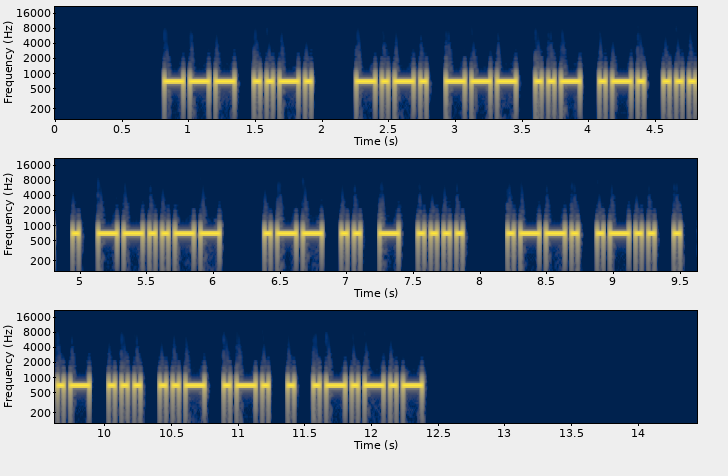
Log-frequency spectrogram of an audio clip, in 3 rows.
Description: Morse code, heard as a keyed tone, about 25 wpm, 700 Hz. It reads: OF COURSE, WITH PLEASURE.
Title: Sentences from Top 1600 Words 25wpm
